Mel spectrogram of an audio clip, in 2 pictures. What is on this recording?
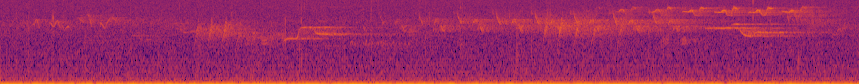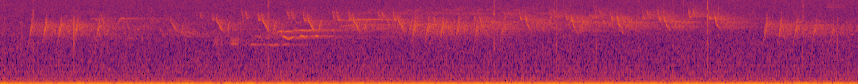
Magnolia Warbler, Wood Thrush, Ovenbird, Black-and-white Warbler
